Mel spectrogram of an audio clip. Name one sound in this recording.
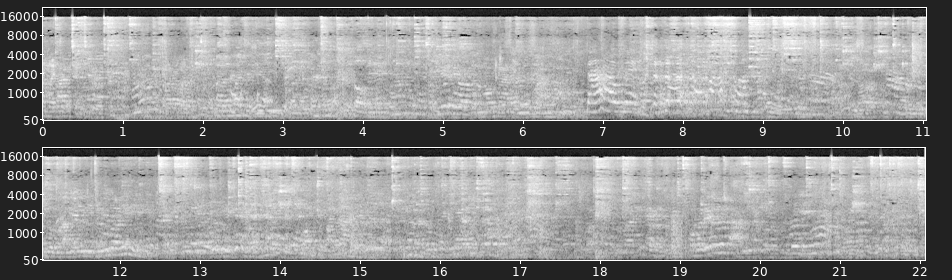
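Many men and women chatter and talk over one another close by.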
